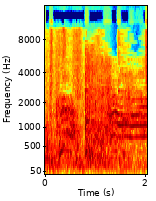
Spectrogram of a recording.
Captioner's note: gunshot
